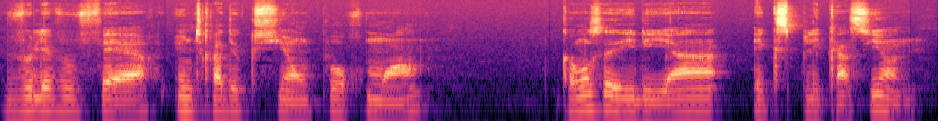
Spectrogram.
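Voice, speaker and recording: A man teaching French in a recorded lesson, slowly drilling and repeating each phrase. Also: mid-range voice, fairly even intonation, mellow. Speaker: language teacher.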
